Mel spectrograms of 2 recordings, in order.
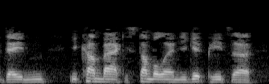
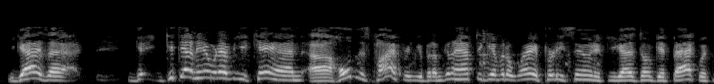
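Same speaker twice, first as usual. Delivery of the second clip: raised pitch, a little less bright, pressing; Domino's guy, more insistent; 7 semitones higher than usual. Retold or imitated. Delivery guy leaving a third voicemail, pushier. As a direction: keep the eager voice but press a little harder. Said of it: "I'll do my best here to recreate".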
